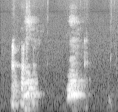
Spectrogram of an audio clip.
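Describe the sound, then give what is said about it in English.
Two loud dog barks, about three-quarters of a second apart, each sharp and harmonic, followed by a faint brief sound and then quiet. “Oh, it's my dog this time.”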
